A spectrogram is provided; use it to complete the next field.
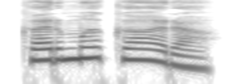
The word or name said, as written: ಕರ್ಮಕರ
